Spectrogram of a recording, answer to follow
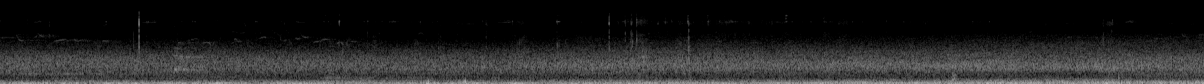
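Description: Outdoor rumble on the camera microphone, a steady low buffeting noise, with a few short sharp clicks.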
